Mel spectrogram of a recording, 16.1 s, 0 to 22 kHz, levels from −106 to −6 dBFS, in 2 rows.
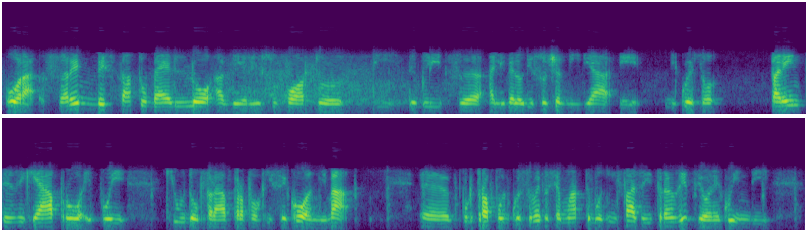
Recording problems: phone-call audio; poor line; nothing above 3 kHz
traffic noise; faint; throughout; 25 dB below the speech

